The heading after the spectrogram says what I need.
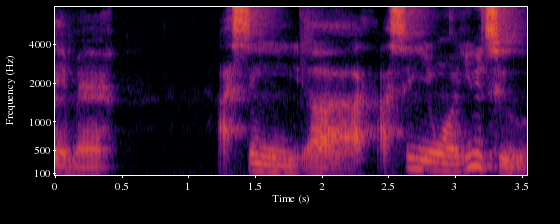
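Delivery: hushed undertone. Retelling their boss speaking to them at work, retelling a lowered voice. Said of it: "kind of lowers his voice".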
